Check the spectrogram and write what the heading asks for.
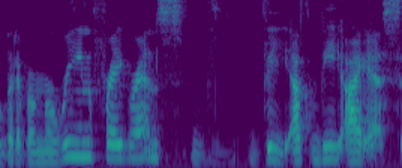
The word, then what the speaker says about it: Vis: V-I-S, it's called. V. I'm not sure how to pronounce it. I think the S is silent.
